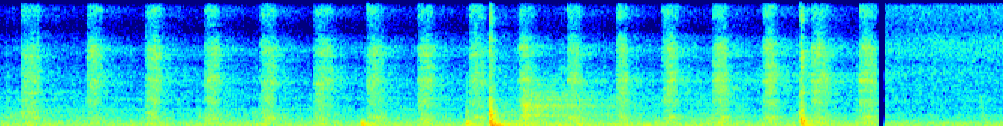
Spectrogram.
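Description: Even, regular ticking, about two or three ticks a second, with two louder knocks, one around the middle and another about two seconds later.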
